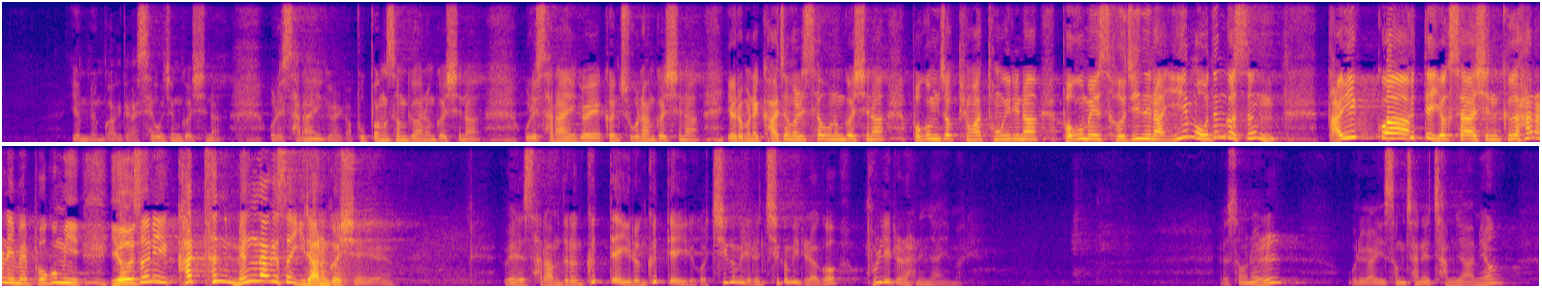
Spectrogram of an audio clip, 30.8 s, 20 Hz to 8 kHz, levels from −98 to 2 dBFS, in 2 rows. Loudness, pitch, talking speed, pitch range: -17 LUFS, 215 Hz, 315 characters per minute, 180-255 Hz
